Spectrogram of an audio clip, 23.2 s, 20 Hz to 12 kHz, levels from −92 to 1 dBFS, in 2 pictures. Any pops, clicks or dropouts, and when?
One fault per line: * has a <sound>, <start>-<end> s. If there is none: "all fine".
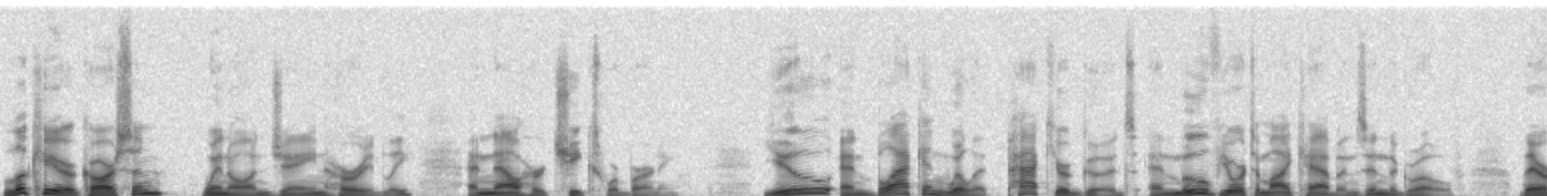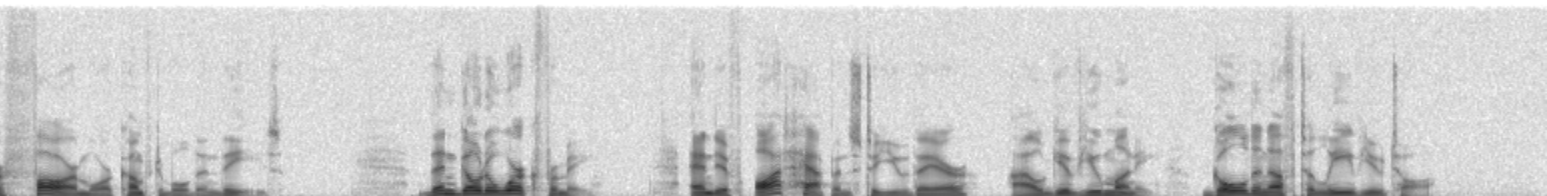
all fine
